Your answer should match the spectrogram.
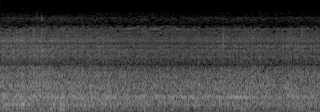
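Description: The engine of a black Mondeo car idles steadily, a continuous low rumble with a faint mechanical knock running through it, no voices present.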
